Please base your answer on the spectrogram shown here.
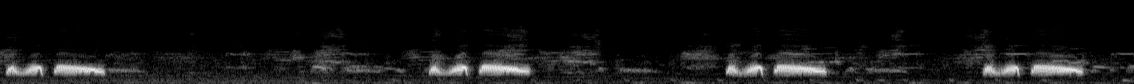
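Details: Spotted dove repeating its 'thúc gù' cooing, used as a trapping lure and to train decoy doves: four low phrases about every three seconds, each a rapid doubled hoot followed by a fuller, slightly falling coo.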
